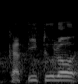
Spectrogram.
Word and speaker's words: capítulo: And both of these words have the accent on the second syllable, which is kind of strange in Spanish.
